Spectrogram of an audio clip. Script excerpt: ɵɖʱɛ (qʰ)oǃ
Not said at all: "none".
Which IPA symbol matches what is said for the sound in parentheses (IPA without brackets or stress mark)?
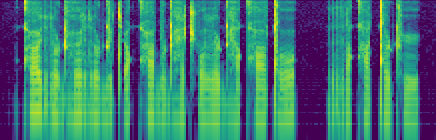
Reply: qʰ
